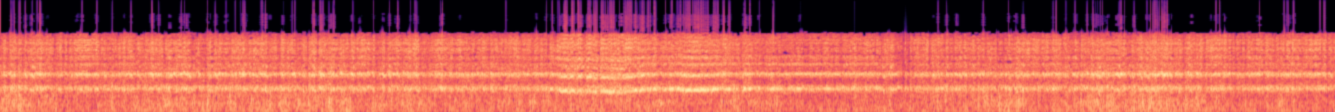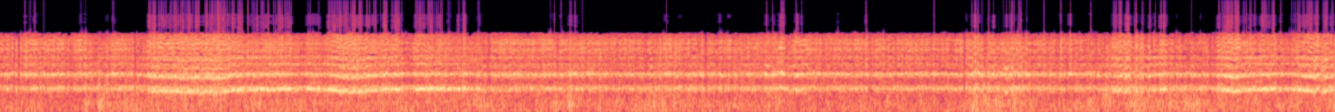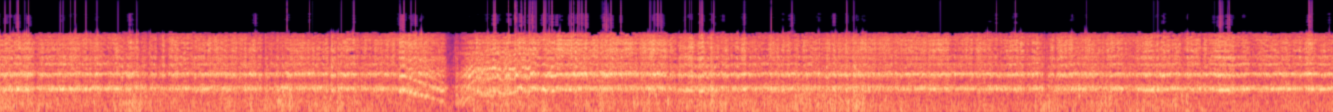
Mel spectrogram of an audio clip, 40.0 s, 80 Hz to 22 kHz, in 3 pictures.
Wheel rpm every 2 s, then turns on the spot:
230, 230, 230, 230, 230, 230, 230, 230, 230, 230, 230, 230, 230, 230, 230, 150, 220, 230, 240, 230.
none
